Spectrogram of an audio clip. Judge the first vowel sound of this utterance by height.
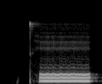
mid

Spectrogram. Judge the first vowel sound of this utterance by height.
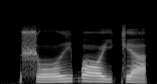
mid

